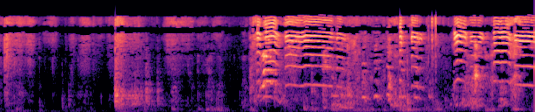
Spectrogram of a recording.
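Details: A French Bulldog puppy, going crazy playing with her toy elephant, lets out a run of high, squealing whines and grumbles after a quiet start.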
